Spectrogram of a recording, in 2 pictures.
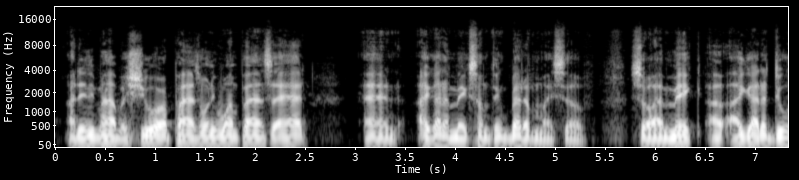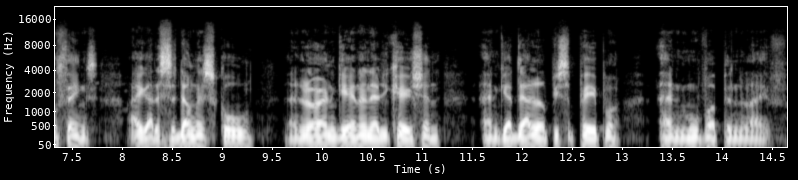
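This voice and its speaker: In a normal speaking voice, a man speaks at a fairly quick pace and fairly low pitch, with a dry, close sound with no echo and a very clean recording with a silent background. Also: ordinary pitch variation. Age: 60s. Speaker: podcast host's father, grandfather. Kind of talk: casual chat.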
